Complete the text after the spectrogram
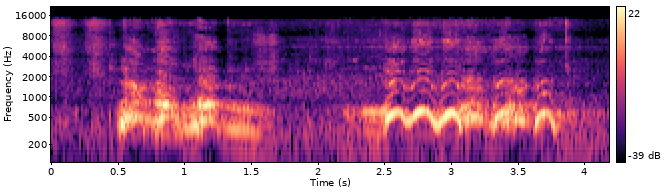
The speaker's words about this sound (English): Those dogs scared me.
